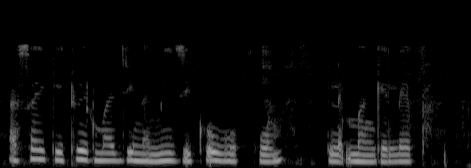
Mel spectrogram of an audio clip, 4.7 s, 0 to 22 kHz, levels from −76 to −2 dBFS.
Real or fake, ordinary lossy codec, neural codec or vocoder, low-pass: real; none; none; 7.2 kHz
